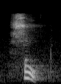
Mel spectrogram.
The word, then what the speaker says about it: 宿: It's pronounced fourth tone, su, su.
